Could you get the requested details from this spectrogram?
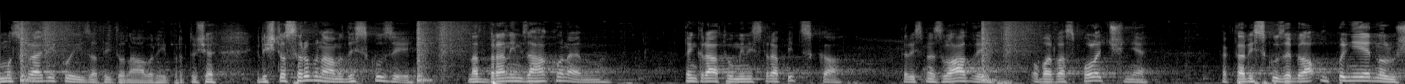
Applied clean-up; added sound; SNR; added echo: none; Shatter; 13 dB; none.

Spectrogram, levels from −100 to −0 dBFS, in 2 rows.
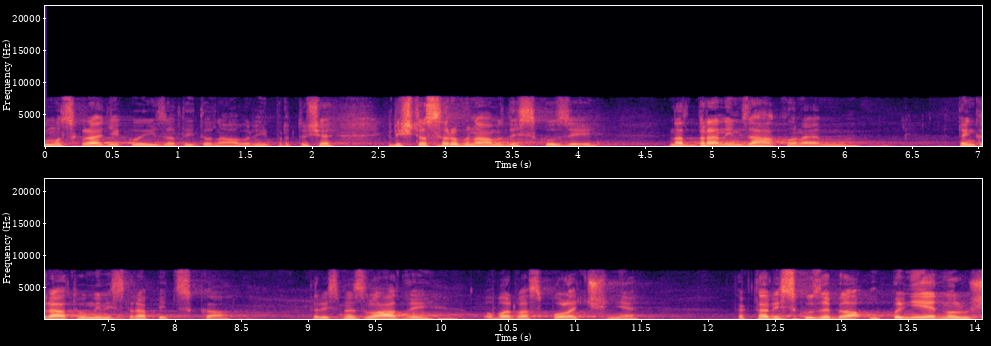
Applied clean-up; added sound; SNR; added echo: none; none; none; none.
